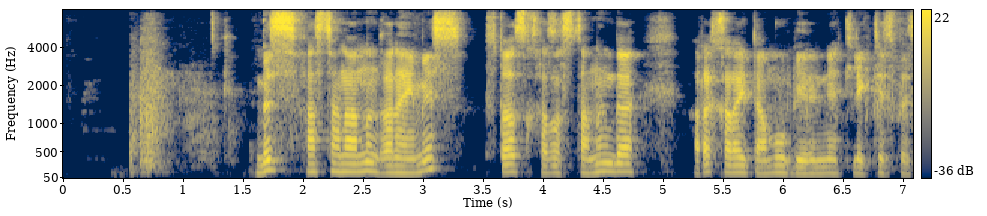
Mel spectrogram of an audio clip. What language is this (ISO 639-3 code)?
kaz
